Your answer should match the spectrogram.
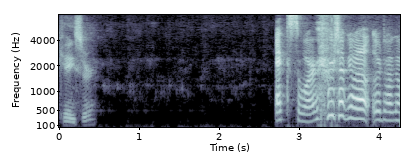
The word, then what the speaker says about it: XOR: cuz I I said I said zor cuz it's like more fun and easy to pronounce and more efficient most importantly more efficient cuz the e x is like a it's a consonant cluster that's why consonant clusters are less fun CU it's sensation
